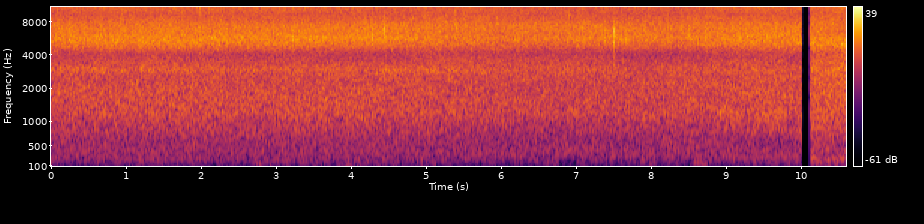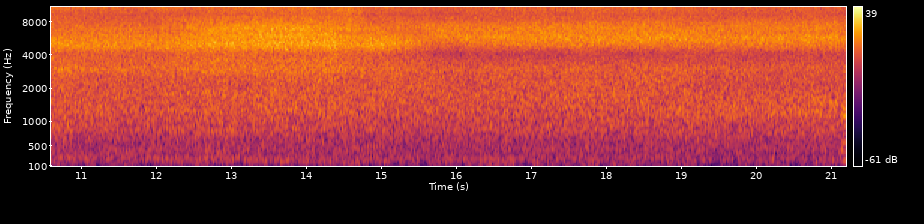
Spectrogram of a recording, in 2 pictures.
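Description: Heavy rain pours down in a stormy, flood-prone riverside setting, a loud unbroken hiss that fills the whole time, dense and steady with no letup and no voices over it.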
